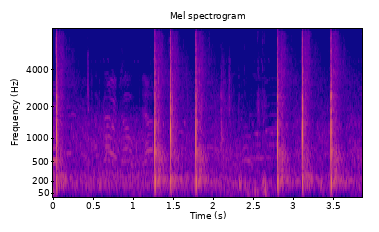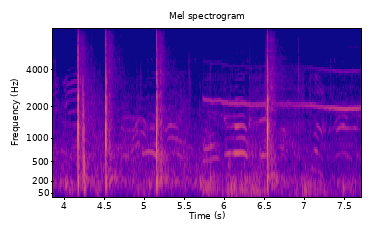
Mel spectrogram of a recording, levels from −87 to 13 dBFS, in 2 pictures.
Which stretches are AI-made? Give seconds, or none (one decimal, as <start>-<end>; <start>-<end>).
6.4-7.1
